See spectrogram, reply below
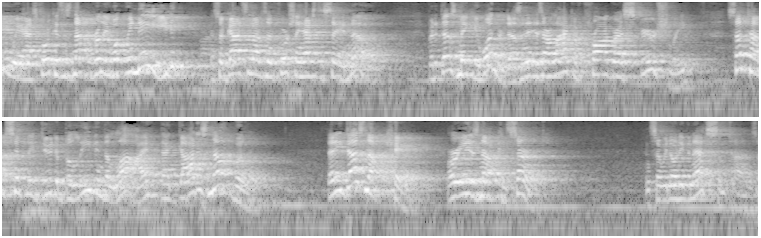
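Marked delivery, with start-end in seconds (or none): none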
